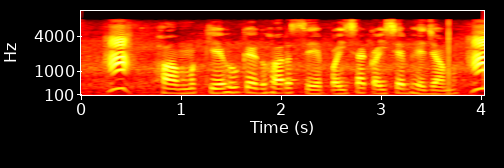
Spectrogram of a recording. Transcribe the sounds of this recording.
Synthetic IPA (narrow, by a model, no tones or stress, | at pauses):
həmkeɦukeɡʱəɾsepəɪsakəɪsebʱed͡ʒəm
